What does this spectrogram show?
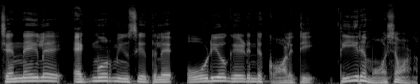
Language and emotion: Malayalam, disgusted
